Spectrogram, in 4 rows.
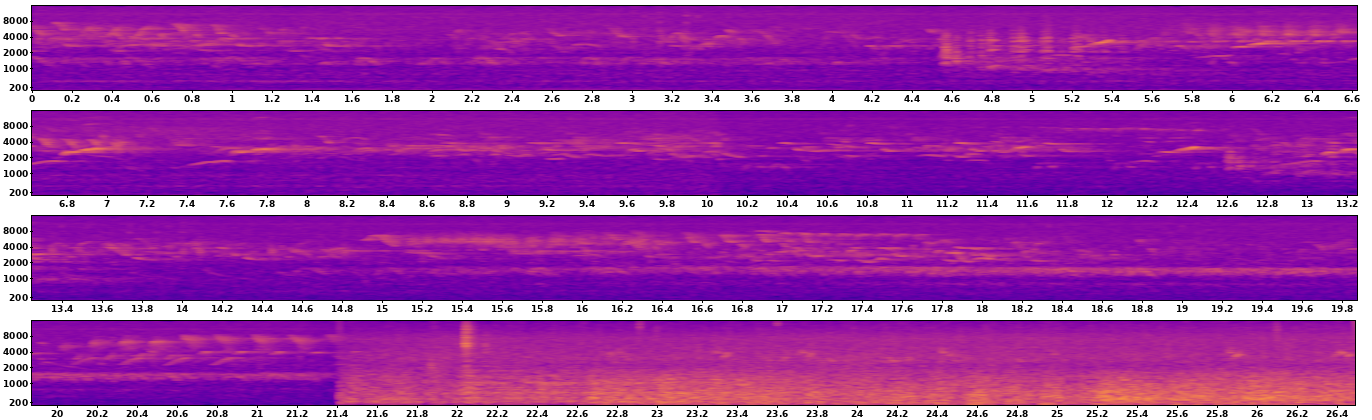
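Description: A wild turkey tom gobbling a few times among chirping songbirds. About 21 seconds in, this cuts suddenly to the loud, dense rush of a thunderstorm, heavy rain with rumbling thunder.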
